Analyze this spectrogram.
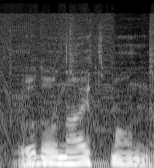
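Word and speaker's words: LordKnightmon: Did you know that crusaders English name Lord Nightmon is a fun pronounce? Rodon Knightmon in reference to rodonite which is a pink mineral.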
